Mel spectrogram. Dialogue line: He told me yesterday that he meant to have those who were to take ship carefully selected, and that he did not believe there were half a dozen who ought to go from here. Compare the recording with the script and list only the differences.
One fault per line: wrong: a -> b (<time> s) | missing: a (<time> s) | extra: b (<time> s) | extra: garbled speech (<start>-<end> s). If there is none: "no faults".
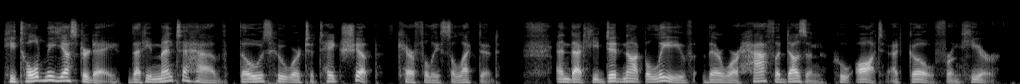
wrong: to -> at (8.9 s)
